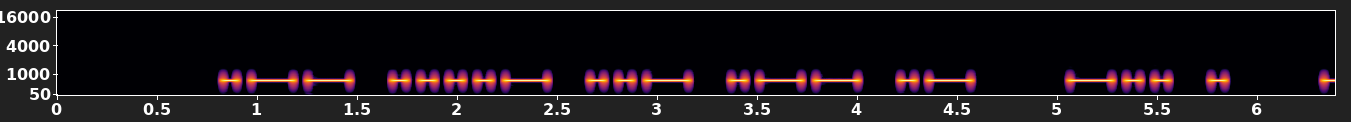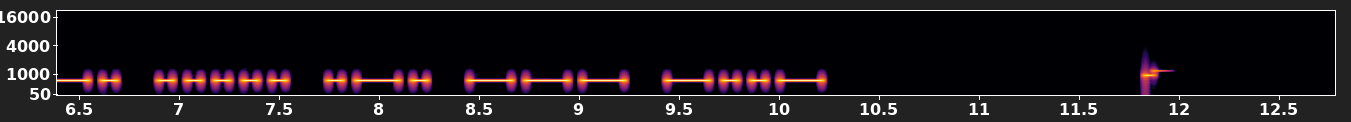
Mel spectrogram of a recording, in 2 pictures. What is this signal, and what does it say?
Morse code, heard as a keyed tone, about 17 wpm, 700 Hz. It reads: W4UWA DE N5ROX
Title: USA Callsign DE Callsign - 5 Characters - 17wpm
